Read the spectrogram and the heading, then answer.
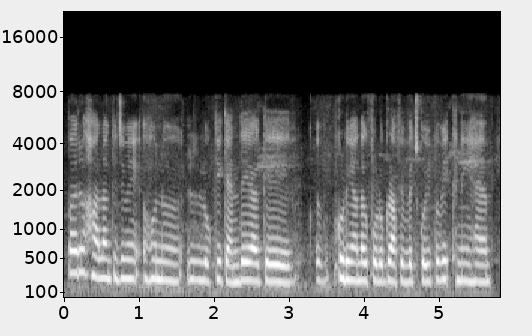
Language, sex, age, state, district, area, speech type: Punjabi, female, 18-30, Punjab, Faridkot, urban, spontaneous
